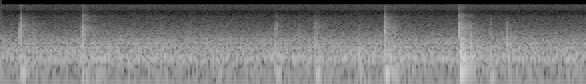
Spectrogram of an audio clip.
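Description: Slow, one-at-a-time typing on a computer keyboard: about seven separate key clicks spaced unevenly over the few seconds, the loudest about three and a half seconds in.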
